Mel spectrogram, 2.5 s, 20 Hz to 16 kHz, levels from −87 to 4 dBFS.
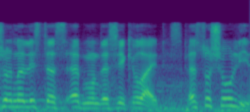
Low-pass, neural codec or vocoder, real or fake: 7.2 kHz; codec, 16 kHz, 0.9 kbps, LongCat-Audio-Codec; fake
